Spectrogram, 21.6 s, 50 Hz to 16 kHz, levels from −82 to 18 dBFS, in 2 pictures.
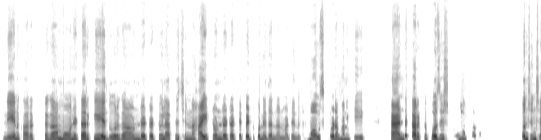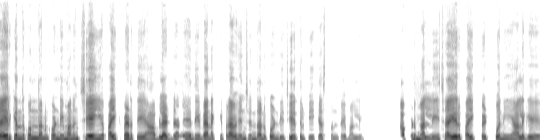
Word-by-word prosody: నేను 275 +4 0
కరెక్ట్‌గా 255 +7 -5 0.2
మానిటర్‌కి 300 +4 -1
ఎదురుగా 290 +6 -1 0.2
ఉండేటట్టు 285 +2 -2
లేకపోతే 295 +5 -6
చిన్న 280 -3 -9
హైట్ 255 +5 +3
ఉండేటట్టే 310 0 -3
పెట్టుకునేదాన్నన్నమాట. 230 -5 -4
ఎందుకంటే, 235 +5 -20
మౌస్ 245 +2 -2
కూడా 280 +1 +2
మనకి 255 -3 -10 0.7
హ్యాండ్ 255 +3 +6
కరెక్ట్ 280 +3 +3
పొజిషన్ 315 +3 +4
ఉండాలి 295 -1 -11
కదా! 305 - -17 0.9
కొంచెం 285 +1 +2
చైర్ 310 +2 +8
కిందకు 345 +1 -1
ఉందనుకోండి, 335 -2 -2
మనం 285 0 -3 0.2
చెయ్య 295 +2 +7
పైకి 285 +1 +1
పెడితే 280 -10 0 0.2
ఆ - - -3
బ్లడ్ 245 +2 +2
అనేది 305 -1 -7
వెనక్కి 285 +5 -2
ప్రవహించింది 290 0 -3
అనుకోండి, 255 -3 -6
చేతులు 230 +2 -2
పీకేస్తుంటాయి 220 -4 -15
మళ్ళీ. 195 0 -19 0.8
అప్పుడు 300 +4 -7
మళ్ళీ 245 +3 -4 0.2
చైర్ 265 -2 +9
పైకి 250 0 -1
పెట్టుకొని 255 +3 -4 0.2
అలాగే 240 +2 -3
275 Hz, 115 wpm, -19 LUFS, 250-305 Hz, 0.9 s, చైర్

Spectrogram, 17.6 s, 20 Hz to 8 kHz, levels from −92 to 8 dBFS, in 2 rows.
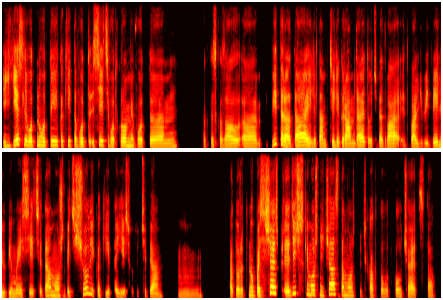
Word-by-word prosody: если 225 +7 +4
вот, 210 -1 +1
ну, 225 - +1
вот 200 -1 -1
ты 225 0 +3
какие-то 215 -1 -3
вот 195 +1 -1
сети 225 +1 +3
вот 185 -1 -3
кроме 200 -2 +1
вот, 175 -1 -2
э, 170 - +1
м, 170 +1 -1 0.5
как - - -18
ты - - -8
сказал, 175 -1 0
а, 170 -1 0 0.3
"Твиттера", 210 -8 +5
да, 200 +4 +5
или 175 -2 -2
там 170 0 -3
"Телеграм", 180 -2 0
да, 180 +3 +3
это 205 -4 +1
у - - -4
тебя 170 +1 -4
2, 175 0 +2
э, - - -9
2 180 -1 +2
люб 165 -1 -8
2 190 +1 +1
любимые 175 -3 -4
сети, 155 -2 -2
да? 220 - +1
Может 185 -3 -3
быть, 195 +1 -2
еще 295 +8 -1
и - - -5
какие-то 175 -4 -7
есть 170 - -6
вот 410 - -32
у - - -30
тебя, 165 +1 -4 0.3
м, 85 0 -15 0.5
которые 175 -1 -2
ты, 175 - -33
ну, 215 0 0
посещаешь 210 - +6
периодически, 265 +7 +1
может, 250 0 -1
нечасто, 235 +3 +2
может 210 -1 -5
быть, 195 - -17
как-то 185 -2 -8
вот 170 - -12
получается, 175 0 -4
так? 185 - -10
185 Hz, 195 wpm, -22 LUFS, 170-210 Hz, 0.5 s, посещаешь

